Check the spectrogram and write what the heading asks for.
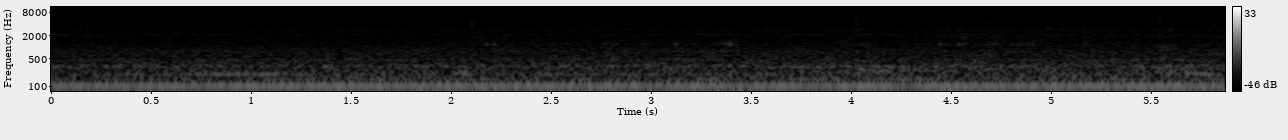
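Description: Chicken stock poured steadily from a measuring jug into a stainless steel pot of sautéed carrots, over a steady low hum.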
